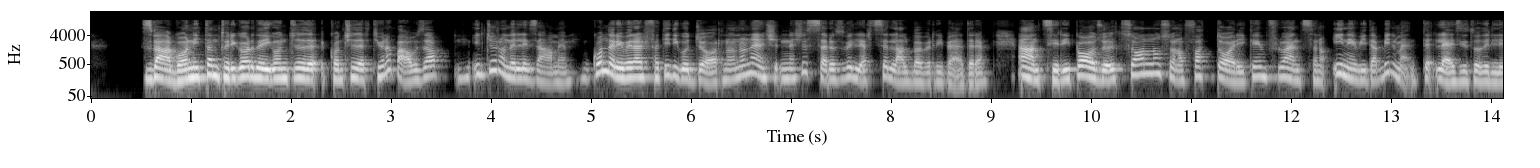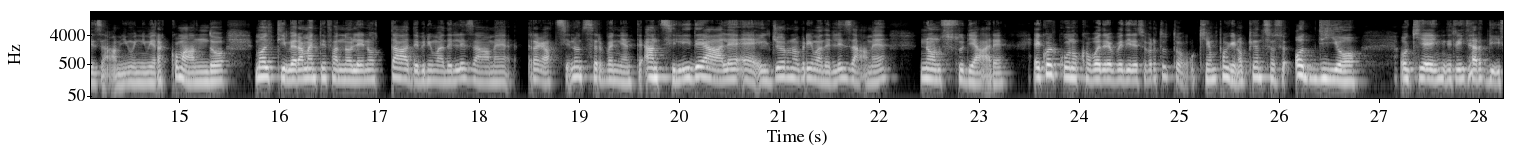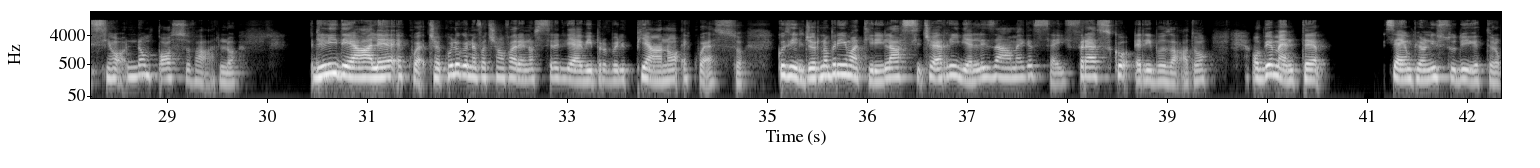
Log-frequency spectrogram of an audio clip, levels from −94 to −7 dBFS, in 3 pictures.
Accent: native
